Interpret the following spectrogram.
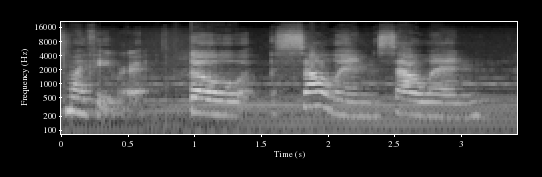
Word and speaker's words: Samhain: favorite so selwyn selwyn which by the way took me forever to figure out how to pronounce and i mean i had to google it because it is spelled nothing like it sounds so are someone and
